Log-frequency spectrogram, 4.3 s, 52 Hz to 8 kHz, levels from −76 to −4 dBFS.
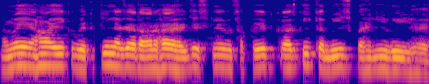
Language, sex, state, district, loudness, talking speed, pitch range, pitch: Hindi, male, Bihar, Darbhanga, -23 LUFS, 225 wpm, 135-150 Hz, 140 Hz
